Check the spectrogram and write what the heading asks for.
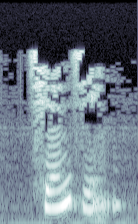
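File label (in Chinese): "前景", Mandarin Chinese; hsk; chinese-flashcards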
